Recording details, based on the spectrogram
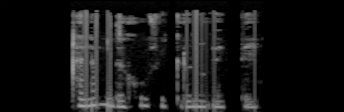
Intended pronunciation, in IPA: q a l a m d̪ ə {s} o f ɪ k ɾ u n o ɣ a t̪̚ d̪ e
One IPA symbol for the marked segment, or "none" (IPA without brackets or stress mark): x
